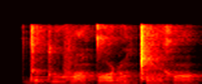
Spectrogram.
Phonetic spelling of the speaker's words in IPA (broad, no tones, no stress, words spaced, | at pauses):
dəɡluvɑ̃ t̪ɔɳũ ǁɛ̃xɔ̃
